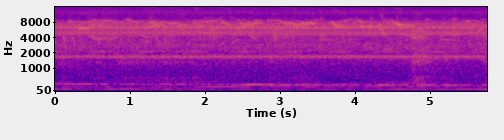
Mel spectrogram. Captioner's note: crickets Chirping Continues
